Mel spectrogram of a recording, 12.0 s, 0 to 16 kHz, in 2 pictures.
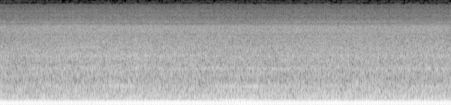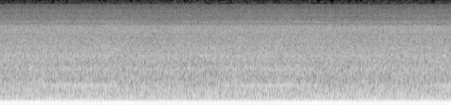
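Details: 1994 Honda Accord, 256,000 miles, idle after throttle body cleaning; idle screw fully in, still right over 1,000 rpm: deep steady hum that never settles down. High idle, cause not yet found; smoke test planned.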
